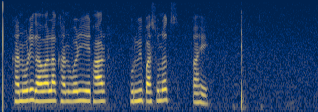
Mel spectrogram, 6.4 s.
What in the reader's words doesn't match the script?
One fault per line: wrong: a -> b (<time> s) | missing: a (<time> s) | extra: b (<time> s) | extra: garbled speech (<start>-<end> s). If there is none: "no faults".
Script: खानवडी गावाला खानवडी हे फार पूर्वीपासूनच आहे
no faults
